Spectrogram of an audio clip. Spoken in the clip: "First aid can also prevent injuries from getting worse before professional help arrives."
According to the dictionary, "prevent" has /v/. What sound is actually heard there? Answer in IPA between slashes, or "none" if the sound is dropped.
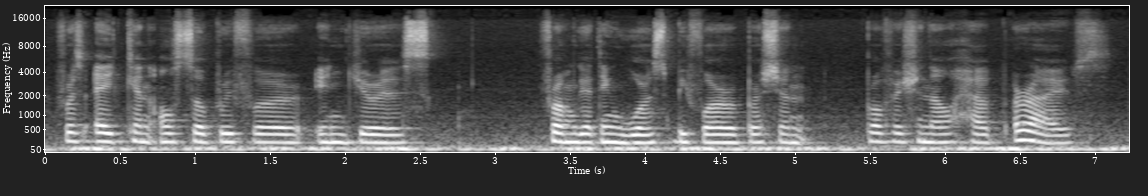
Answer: /f/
